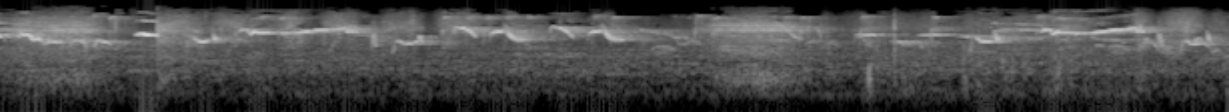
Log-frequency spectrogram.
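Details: Oriental magpie-robin on a wooden stump, ruffling its feathers and calling to females during courtship; a rapid, busy stream of high whistled notes, sliding sweeps and short chirps, bursting about twice a second over a soft outdoor hiss.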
